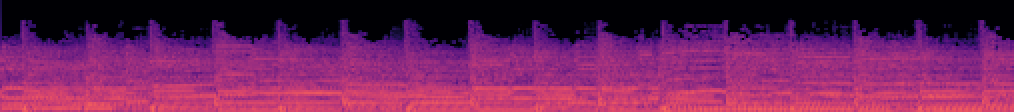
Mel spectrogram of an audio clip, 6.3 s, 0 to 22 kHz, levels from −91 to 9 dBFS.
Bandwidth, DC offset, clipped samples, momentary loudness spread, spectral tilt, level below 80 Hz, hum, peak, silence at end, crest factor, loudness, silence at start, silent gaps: 11.5 kHz; under 0.1%; under 0.1%; 1 LU; -5.5 dB/octave; -40 dBFS; none; -18 dBFS; 0 s; 12 dB; -30 LUFS; 0 s; none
